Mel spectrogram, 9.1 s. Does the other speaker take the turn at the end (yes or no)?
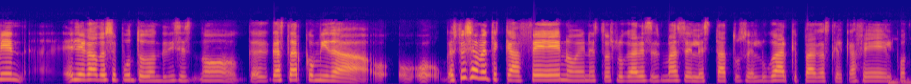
no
